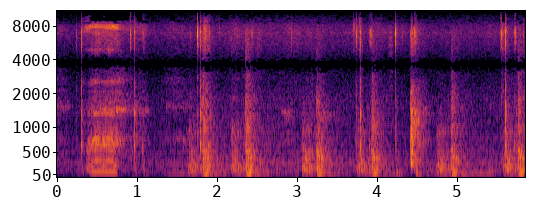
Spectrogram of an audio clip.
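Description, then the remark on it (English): New Year fireworks very close by pop and bang repeatedly in an irregular string of sharp, loud bursts, with a brief whistling tone near the start. No one speaks. “Those fireworks sound very close.”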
